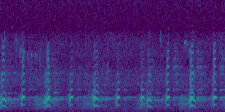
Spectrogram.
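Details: Several Canada geese at Buzzard Roost Creek, Alabama, honking loudly in quick succession, each call a brassy nasal note with a slurred drop, about two per second, voices overlapping.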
